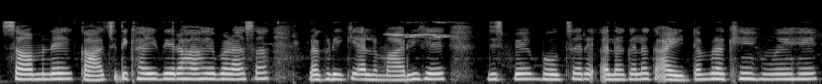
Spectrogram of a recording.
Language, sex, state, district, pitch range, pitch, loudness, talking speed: Hindi, female, Andhra Pradesh, Chittoor, 230-255 Hz, 245 Hz, -15 LUFS, 155 wpm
